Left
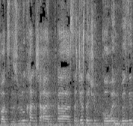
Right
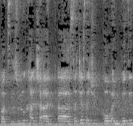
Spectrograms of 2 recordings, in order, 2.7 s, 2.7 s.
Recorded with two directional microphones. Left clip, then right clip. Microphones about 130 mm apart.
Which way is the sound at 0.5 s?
15° left (ahead or behind).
